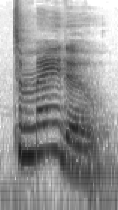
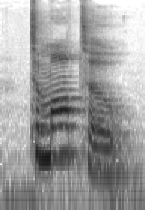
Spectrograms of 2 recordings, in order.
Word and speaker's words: tomato: In American it's tomato and in British is tomato.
